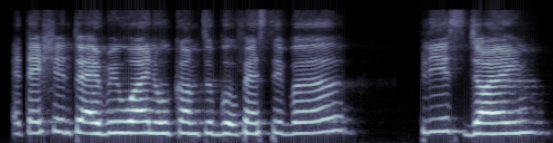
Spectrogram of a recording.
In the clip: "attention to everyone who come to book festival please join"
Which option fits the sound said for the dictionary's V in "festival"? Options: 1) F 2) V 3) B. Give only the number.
2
